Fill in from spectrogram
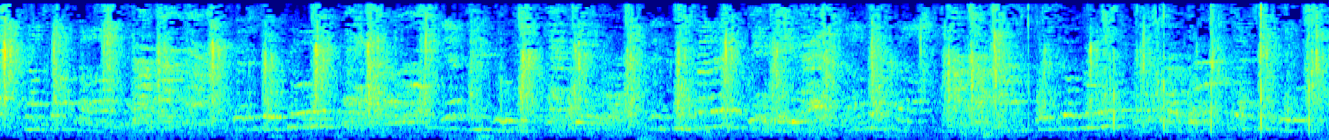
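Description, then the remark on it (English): The green team cheers loudly and continuously, a dense roar of overlapping shouts and yells punctuated by sharp claps, holding steady for the whole stretch. “Are you ready to take it loud? All right, go ahead, green team. Let's hear from you then.”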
